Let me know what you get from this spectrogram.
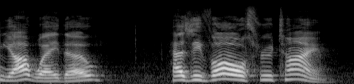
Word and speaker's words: Yahweh: The Lord's proper name is a combination of four letters, four capital letters, YAWH. We pronounce it Yahweh.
